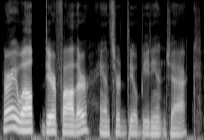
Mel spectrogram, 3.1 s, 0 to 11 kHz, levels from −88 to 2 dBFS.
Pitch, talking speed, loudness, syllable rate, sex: 130 Hz, 155 wpm, -18 LUFS, 5.0 syllables/s, male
